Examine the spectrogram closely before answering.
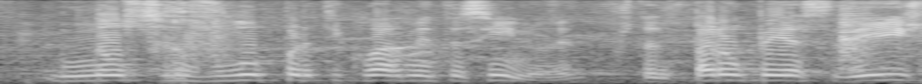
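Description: Over crowd noise in the background, a woman with a fairly low pitch talks at a very fast pace. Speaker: journalist. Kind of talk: interview. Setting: live broadcast from a café.

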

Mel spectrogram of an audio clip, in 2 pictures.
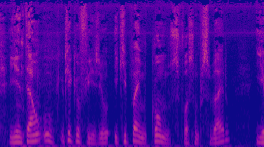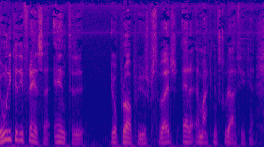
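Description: Somewhat breathy, a man rushes at a very fast pace in a medium pitch with ordinary pitch variation. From Portugal, Algarve southwest coast. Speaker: photographer. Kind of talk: interview.

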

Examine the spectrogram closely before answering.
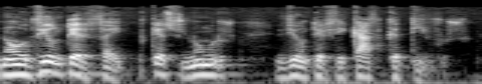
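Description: A man is talking. His voice is very deep and low in pitch. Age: 70s. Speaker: lawyer, writer and former politician. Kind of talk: interview. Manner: halting.

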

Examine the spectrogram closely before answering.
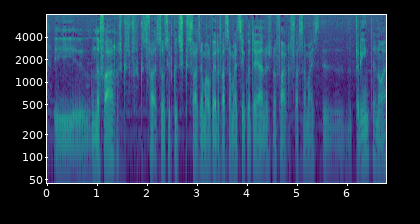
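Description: A man with a very deep, low pitch and a dark, mellow tone at a fairly quick pace, in a very clean recording with a silent background. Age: 70s. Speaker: cycling association president. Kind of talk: interview.

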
